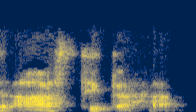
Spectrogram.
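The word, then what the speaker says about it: आस्थितः: Sorry, I might have pronounced asthitaha before. It is asthitaha.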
